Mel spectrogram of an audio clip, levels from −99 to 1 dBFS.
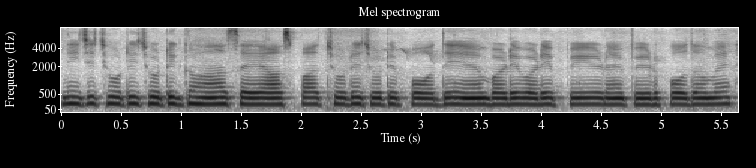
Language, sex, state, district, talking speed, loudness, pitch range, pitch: Hindi, female, Chhattisgarh, Bilaspur, 150 wpm, -14 LUFS, 185-195 Hz, 185 Hz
